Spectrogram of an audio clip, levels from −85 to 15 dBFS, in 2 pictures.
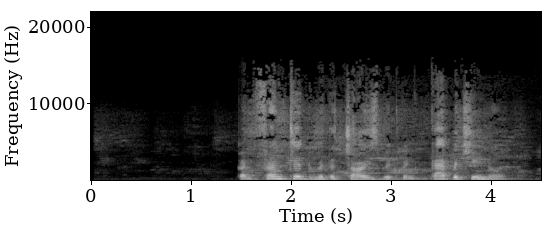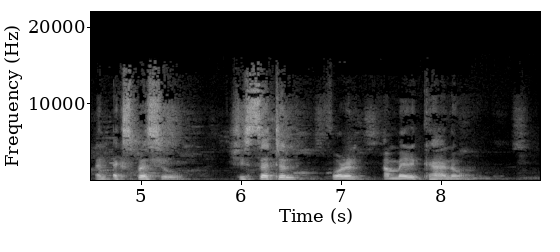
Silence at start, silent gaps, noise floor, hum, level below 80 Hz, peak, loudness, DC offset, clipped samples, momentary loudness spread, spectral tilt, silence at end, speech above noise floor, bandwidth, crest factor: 1.45 s; none; -65 dBFS; none; -60 dBFS; -2 dBFS; -18 LUFS; under 0.1%; under 0.1%; 15 LU; -3 dB/octave; 0.65 s; 47 dB; 16 kHz; 18 dB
